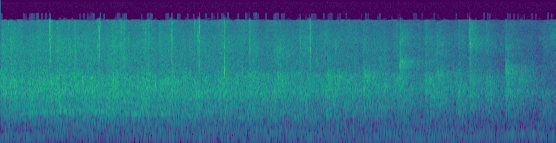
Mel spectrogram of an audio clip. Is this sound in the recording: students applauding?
yes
